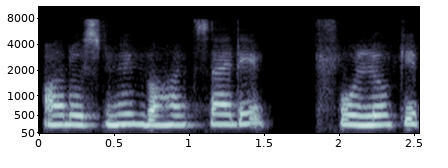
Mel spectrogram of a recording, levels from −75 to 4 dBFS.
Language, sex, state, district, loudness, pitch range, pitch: Hindi, female, Chhattisgarh, Raipur, -14 LUFS, 245-260 Hz, 250 Hz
